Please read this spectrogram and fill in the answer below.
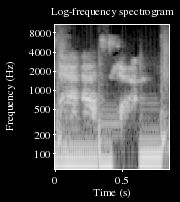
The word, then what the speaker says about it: Asuka: Asuka? Is that how we're saying it? – WWE is doing one thing right because Japanese pronunciation, you never pronounce the U. Okay, but it's Asuka.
